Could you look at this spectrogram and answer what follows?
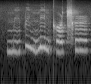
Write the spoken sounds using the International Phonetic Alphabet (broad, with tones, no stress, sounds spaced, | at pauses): m i˨˦ p i˥˨ ŋ n̪ i˥˨ n kʰ ɤ˨˦ ʈ͡ʂʰ ɻ̩˦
